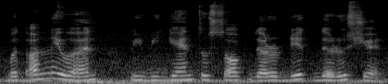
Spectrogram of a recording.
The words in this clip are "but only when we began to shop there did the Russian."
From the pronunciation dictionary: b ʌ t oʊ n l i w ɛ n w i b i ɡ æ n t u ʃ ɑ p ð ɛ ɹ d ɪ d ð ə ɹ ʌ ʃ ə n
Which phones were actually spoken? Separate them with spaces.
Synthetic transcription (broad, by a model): b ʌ t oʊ n l i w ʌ n w i b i ɡ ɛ n t u s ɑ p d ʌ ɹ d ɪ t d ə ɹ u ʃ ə n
